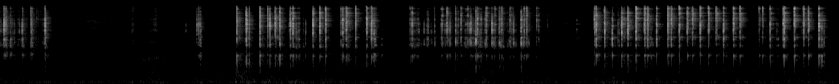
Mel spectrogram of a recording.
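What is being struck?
Steel kitchen knife blade.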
